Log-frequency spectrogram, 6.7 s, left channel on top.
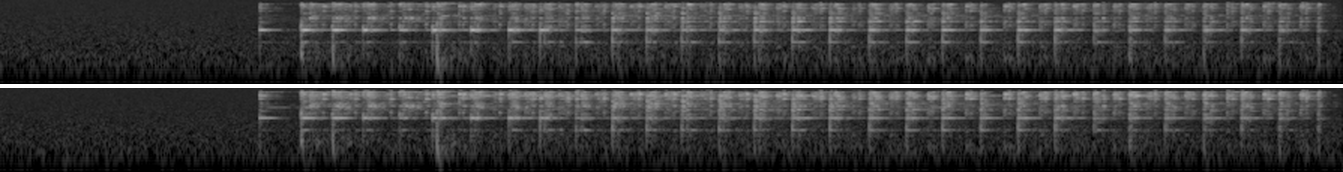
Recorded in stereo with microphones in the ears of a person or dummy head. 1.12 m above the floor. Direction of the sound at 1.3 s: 5° right (ahead or behind).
